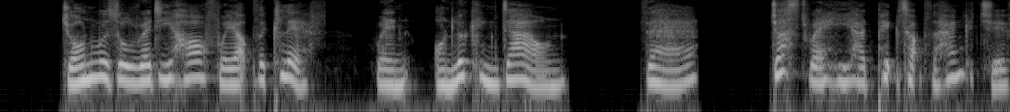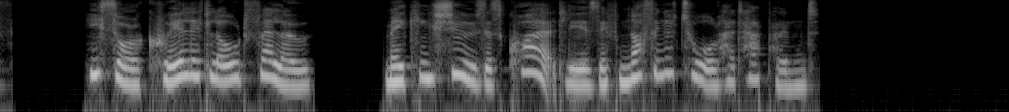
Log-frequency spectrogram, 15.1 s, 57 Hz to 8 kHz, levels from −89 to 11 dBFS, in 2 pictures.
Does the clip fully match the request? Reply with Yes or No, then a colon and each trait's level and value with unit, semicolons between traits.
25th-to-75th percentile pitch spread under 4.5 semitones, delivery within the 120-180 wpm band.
No: average, 4.8 semitones; average, 155 wpm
